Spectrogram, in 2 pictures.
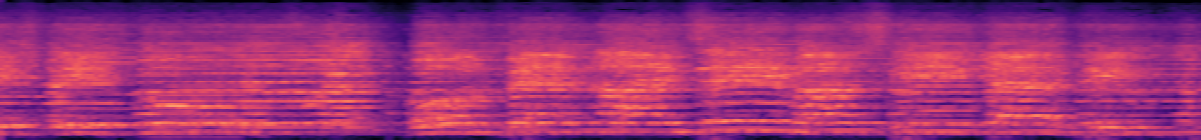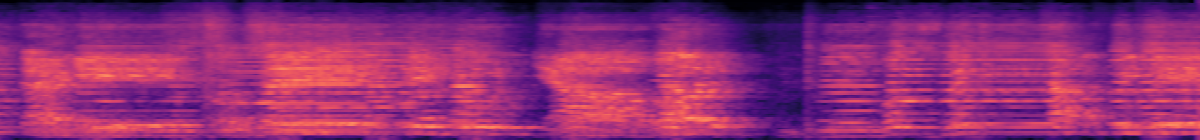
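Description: Piano accordion playing a sea-shanty tune in chords, with a brief gap about ten seconds in.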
